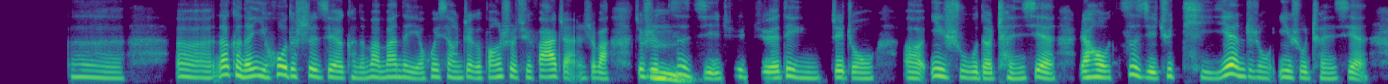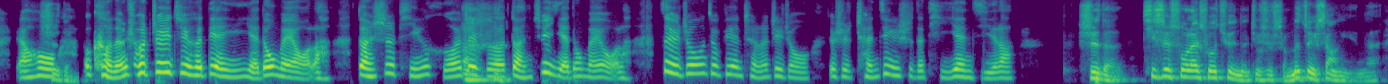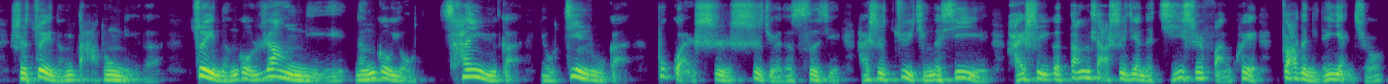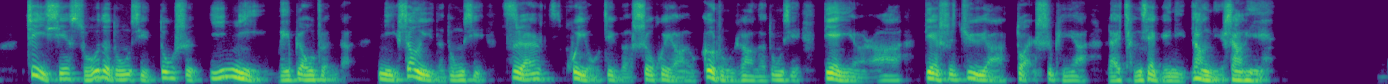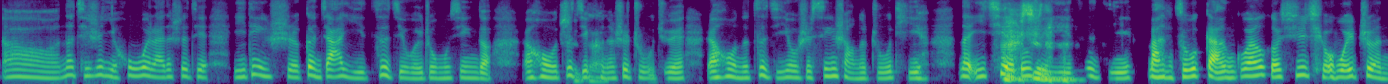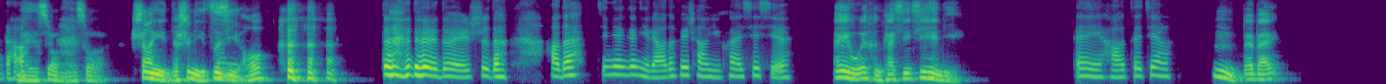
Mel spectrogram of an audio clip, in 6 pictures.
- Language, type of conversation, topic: Chinese, podcast, 你觉得追剧和看电影哪个更上瘾？
- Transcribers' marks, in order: laughing while speaking: "追剧和电影也都没有了"; laugh; laughing while speaking: "瘾"; laughing while speaking: "啊，是的"; laugh; laughing while speaking: "感官和需求为准的"; laugh; laugh; laughing while speaking: "对，对，对"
